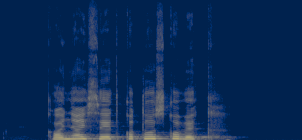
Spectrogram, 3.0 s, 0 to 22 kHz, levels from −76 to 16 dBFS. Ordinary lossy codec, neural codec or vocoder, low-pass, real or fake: none; none; none; real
